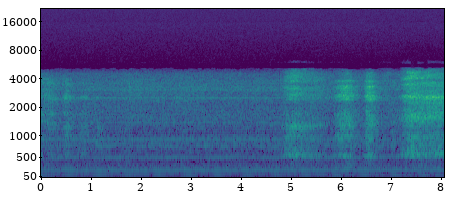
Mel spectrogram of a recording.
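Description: Steady low mains hum. From about five seconds in come three short breathy puffs, then a longer breathy sound near the end.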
